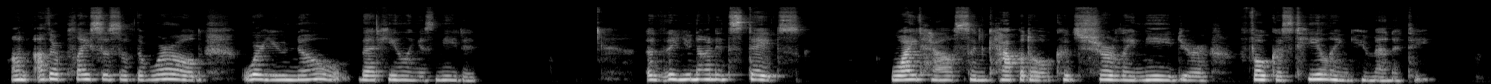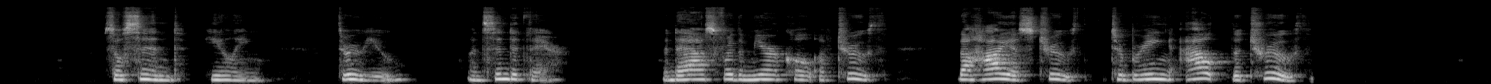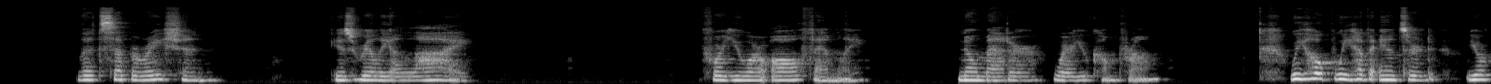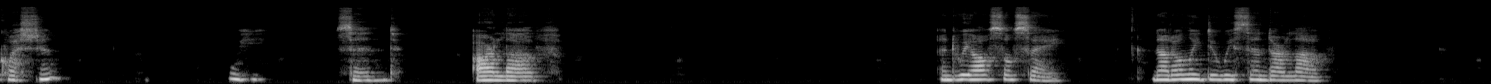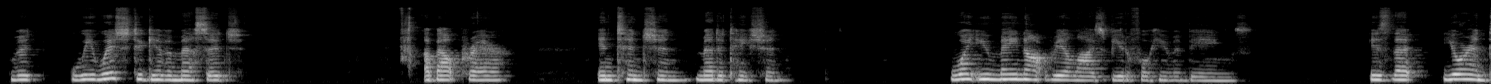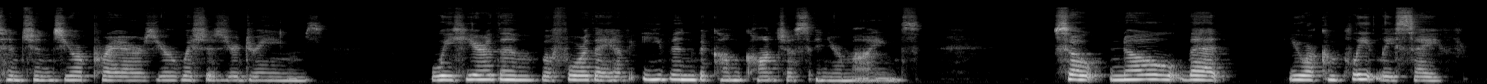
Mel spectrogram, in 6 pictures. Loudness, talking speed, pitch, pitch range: -19 LUFS, 95 wpm, 205 Hz, 190-220 Hz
